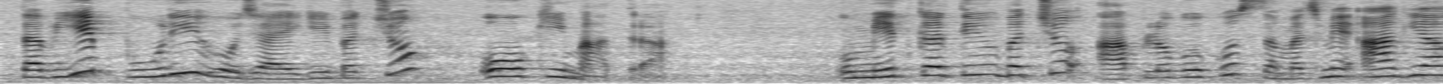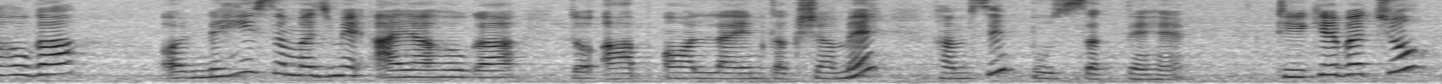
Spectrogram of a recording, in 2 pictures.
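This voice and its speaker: Woman teacher, high voice, slow careful pace, drawn-out syllables, patient, faint hiss. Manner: patient, explains step by step. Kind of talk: children's Hindi phonics lesson.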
